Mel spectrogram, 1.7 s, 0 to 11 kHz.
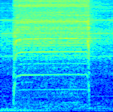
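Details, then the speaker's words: Flex tapping arm pneumatic air motor at 45 psi driving a 1/4-20 helicoil into a blind hole in aluminum; steady high airy hiss with faint even tone; hiss is normal by design. "So you'll hear the motor has a hissing. That's normal. It's designed that way."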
